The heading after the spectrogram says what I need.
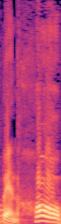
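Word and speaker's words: joven: J는 어떤 경우에서나 우리말의 히읗 발음을 좀 강하게 하세요. 배에 힘을 주고서, 그거는 강하게. 예를 들면, 허벤, 이렇게 되겠죠.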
